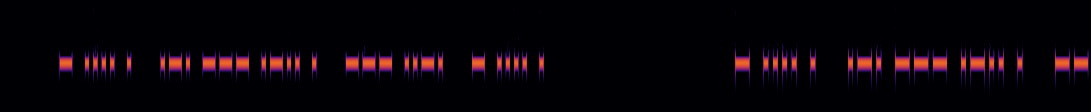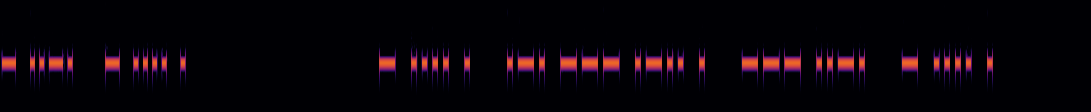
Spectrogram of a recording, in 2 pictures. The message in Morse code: THE ROLE OF THE THE ROLE OF THE THE ROLE OF THE

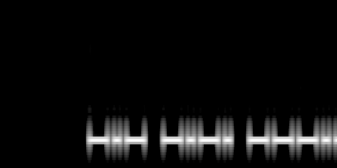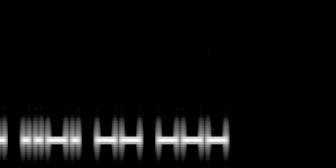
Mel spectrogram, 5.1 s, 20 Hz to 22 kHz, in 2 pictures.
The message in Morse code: KC8FMO

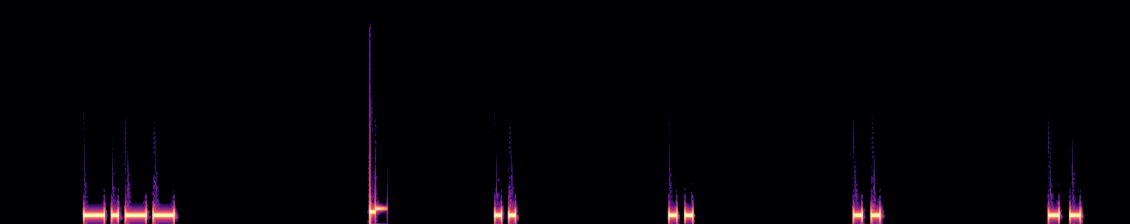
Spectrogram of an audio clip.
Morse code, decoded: Y IIII

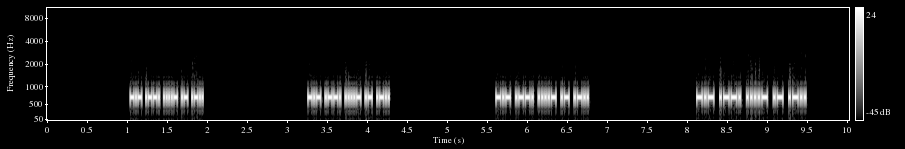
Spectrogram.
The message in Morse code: KP4AL KP4AL KP4AL KP4AL

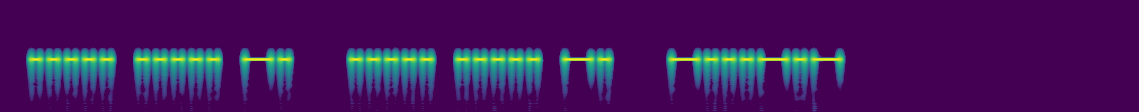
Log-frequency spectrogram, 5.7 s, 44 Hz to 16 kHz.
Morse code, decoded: 55N 55N <BK>

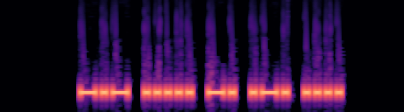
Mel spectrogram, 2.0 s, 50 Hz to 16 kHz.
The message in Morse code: K5NRH

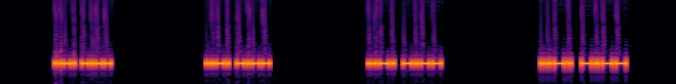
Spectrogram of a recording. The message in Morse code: FY FY FY FY

